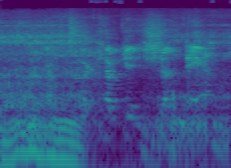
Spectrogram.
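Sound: man snoring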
